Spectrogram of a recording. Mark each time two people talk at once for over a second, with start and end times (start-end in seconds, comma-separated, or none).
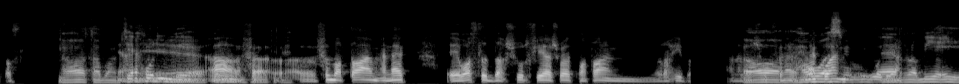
7.4-9.0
